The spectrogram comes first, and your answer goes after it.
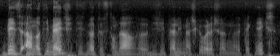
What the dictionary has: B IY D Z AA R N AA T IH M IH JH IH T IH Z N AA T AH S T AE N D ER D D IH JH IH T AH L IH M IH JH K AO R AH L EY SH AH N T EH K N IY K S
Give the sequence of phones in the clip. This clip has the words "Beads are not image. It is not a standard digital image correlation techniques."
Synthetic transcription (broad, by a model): B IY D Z AA R N AA T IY M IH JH IH T IH Z N AA T AH S T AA D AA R D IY ZH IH T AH L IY M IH ZH K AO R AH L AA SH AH N T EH K N IY K S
